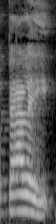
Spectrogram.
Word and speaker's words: ballet: 那么芭蕾舞剧叫做 ballet，ballet，b a l l e t，b a l l e t，那个 t 也是不发音的。好，这出芭蕾舞剧将于下个月在纽约首演。 The ballet will debut next month in New York. The ballet will debut next month in New York.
